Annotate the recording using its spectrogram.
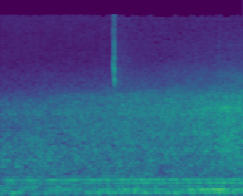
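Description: Steady drone of a motor vehicle's engine with road noise.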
